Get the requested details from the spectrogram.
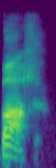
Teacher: It's pronounced like bach, right? It's the back of the throat. It's a sort of a harsh sound if you're not used to making it, and it may take a little bit of practice.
